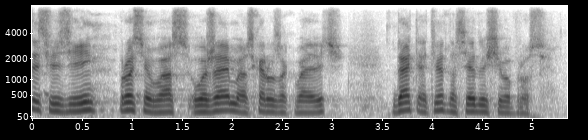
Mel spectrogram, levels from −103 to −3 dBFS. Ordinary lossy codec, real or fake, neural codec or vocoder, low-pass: Opus, 24 kbps; real; none; 7.2 kHz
